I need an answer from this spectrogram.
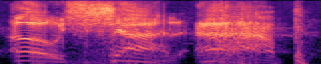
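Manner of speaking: slow, drawn-out exasperated telling-off; mock-exasperated, stretched-out rebuke; annoyed wife. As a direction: imitate a fed-up wife snapping. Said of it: "I must have been very annoying".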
